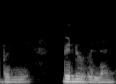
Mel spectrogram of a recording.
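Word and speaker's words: benevolent: ठीक है, जब भी आपको प्रोनाउंसिएशन में मसला हो तो इसको ब्रेक डाउन किया करें, बी नी वुलेंट, वो लेंट।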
